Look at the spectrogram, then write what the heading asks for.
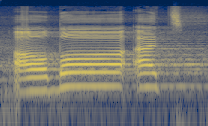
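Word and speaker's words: أَضَاءَتْ: Kemudian at di sini ada tak sukun ya. Tak sukun ini dibaca hamas, ada desis anginnya. Jadi jangan dipantulkan ya. Adha'at, adha'at ya.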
